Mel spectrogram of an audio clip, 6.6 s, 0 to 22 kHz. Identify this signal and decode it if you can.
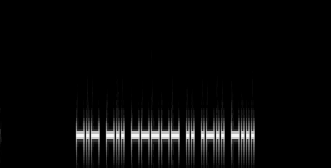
Morse code, heard as a keyed tone, about 23 wpm, 700 Hz. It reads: KD0ILB
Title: Speed Racing - USA 2x3 Call Signs 20wpm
